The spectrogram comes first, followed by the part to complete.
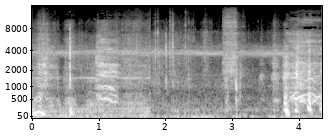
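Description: Short voice sounds at the start and again about a second in, over a quiet background with a faint steady high whine. Two sharp clicks, one early and one about three seconds in.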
